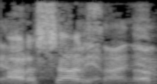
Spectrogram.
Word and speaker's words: Adesanya: Adesanya.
